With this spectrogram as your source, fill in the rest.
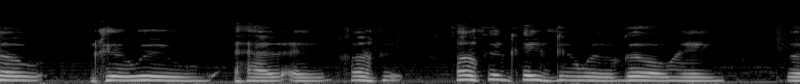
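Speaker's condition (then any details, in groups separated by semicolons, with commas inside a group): Cerebral palsy; affects voice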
